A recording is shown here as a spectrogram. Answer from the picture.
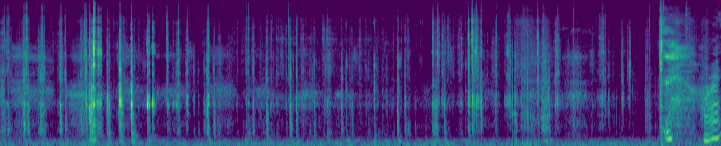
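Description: Hand Phillips screwdriver backing out a screw from the airbag mounting under a car dashboard: irregular small clicks and scrapes of the tool against metal and plastic trim. A brief louder knock comes near the end.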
